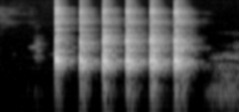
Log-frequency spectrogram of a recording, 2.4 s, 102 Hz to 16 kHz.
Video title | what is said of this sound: Quick peek inside a GU10 LED Bulb | And is it plastic or is it glass? That sounds like plastic.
